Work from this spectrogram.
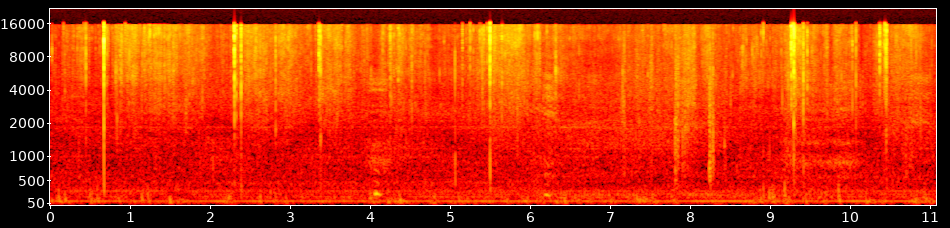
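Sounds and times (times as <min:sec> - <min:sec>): rustling through leafy plants: 0:00.0 - 0:11.0
steady low hum: 0:00.0 - 0:11.0.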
